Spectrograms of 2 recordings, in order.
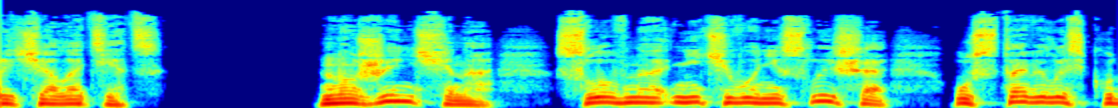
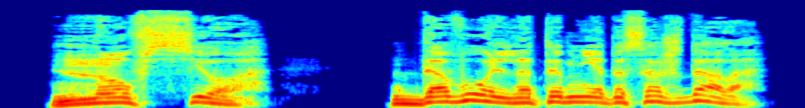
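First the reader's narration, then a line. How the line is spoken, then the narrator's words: Growled. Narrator (Russian): рыкнул отец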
